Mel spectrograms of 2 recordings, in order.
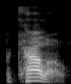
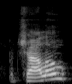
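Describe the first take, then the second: First: Bacalo said with a hard k, puh-KAH-loh; first try at name. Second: Bacalo said with ch, puh-CHAH-loh, rising; second try at name. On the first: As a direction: Bacalo with k sound, falling. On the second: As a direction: Bacalo with ch sound, questioning. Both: Shown as a demonstration. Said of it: "Oh, that sounds terrible".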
